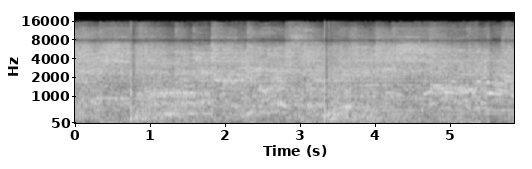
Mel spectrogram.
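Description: Music playing throughout a fireworks show, with two sharp firework bangs cutting through it, one under a second in and one a little past three seconds in.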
